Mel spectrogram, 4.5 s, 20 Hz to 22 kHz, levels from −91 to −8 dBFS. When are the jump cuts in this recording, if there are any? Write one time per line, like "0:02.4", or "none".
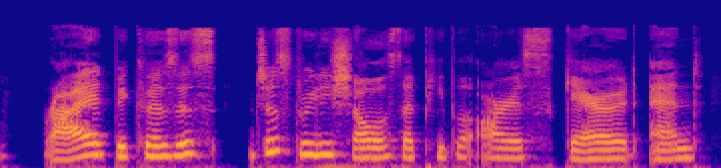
none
